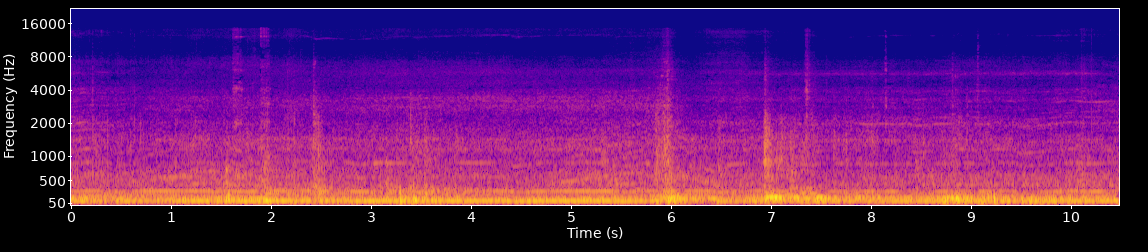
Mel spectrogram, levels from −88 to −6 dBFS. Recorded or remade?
recorded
